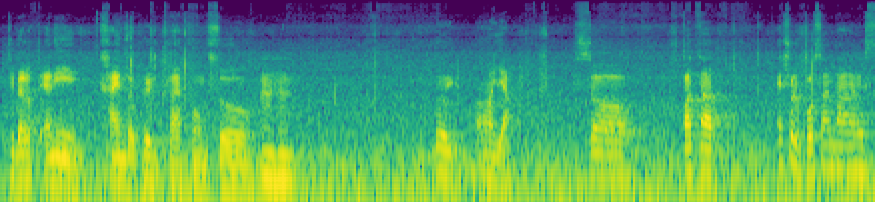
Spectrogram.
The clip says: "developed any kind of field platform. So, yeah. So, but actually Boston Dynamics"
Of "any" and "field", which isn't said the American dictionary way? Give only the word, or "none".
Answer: field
